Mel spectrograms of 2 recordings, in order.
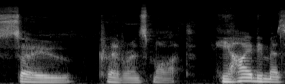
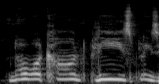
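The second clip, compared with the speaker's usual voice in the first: put-on high whiny pleading drunk voice; pleading drunk ruler; 13 semitones higher, slower than usual. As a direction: beg for your life, drunk and terrified.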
